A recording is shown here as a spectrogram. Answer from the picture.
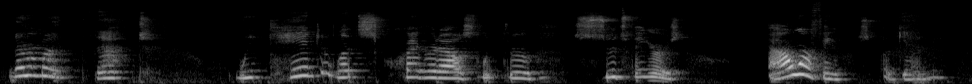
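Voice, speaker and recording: Putting on a raspy character voice, a woman speaks at a high pitch and a very slow pace with long, frequent pauses. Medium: read story. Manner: eager, goofy.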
